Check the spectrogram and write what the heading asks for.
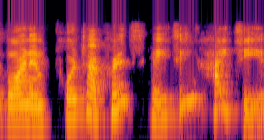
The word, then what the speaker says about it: Haiti: in Porta Prince Haiti heti is the correct way to say that I've been told at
